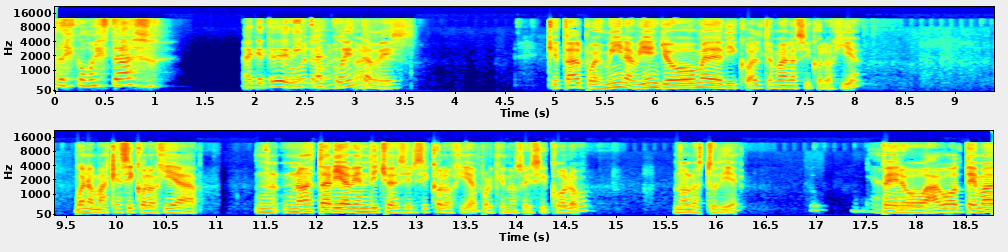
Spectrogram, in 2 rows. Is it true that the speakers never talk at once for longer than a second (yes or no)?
no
